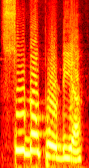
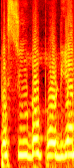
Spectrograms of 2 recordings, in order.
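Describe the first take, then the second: First: The word begins with an S sound. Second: The word begins with a sounded P. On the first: The speaker calls it right. "इसमें जो पी है वो silent रहता है" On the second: The speaker calls it wrong. "इसको पेस्यूडोपोडिया नहीं पढ़ना है"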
